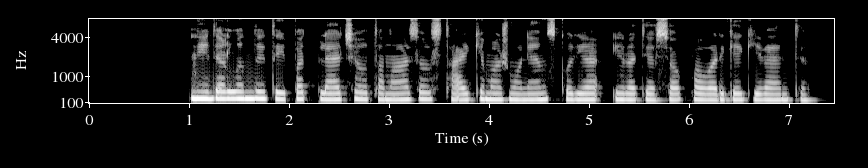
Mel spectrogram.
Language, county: Lithuanian, Marijampolė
